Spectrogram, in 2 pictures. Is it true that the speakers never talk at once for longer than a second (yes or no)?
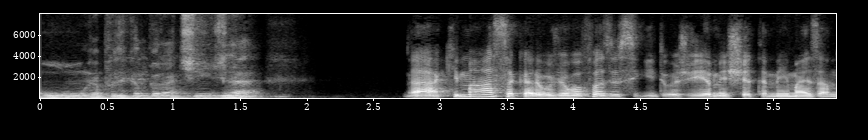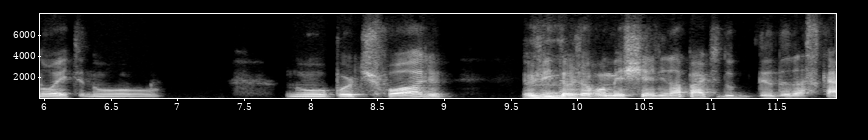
yes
